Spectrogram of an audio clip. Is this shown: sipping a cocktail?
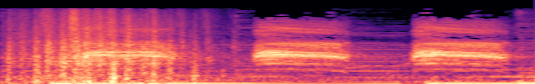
no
